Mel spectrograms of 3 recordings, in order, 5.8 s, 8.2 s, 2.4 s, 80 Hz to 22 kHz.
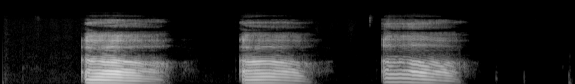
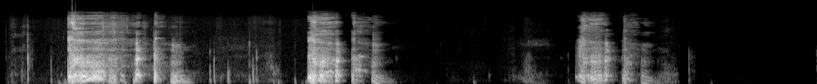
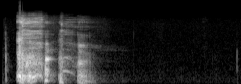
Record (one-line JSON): {"exhalation_length": "5.8 s", "exhalation_amplitude": 17215, "exhalation_signal_mean_std_ratio": 0.4, "three_cough_length": "8.2 s", "three_cough_amplitude": 30881, "three_cough_signal_mean_std_ratio": 0.32, "cough_length": "2.4 s", "cough_amplitude": 32768, "cough_signal_mean_std_ratio": 0.3, "survey_phase": "beta (2021-08-13 to 2022-03-07)", "age": "65+", "gender": "Male", "wearing_mask": "No", "symptom_none": true, "smoker_status": "Ex-smoker", "respiratory_condition_asthma": false, "respiratory_condition_other": false, "recruitment_source": "REACT", "submission_delay": "6 days", "covid_test_result": "Negative", "covid_test_method": "RT-qPCR", "influenza_a_test_result": "Negative", "influenza_b_test_result": "Negative"}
